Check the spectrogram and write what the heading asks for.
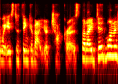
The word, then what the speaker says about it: chakra: lead you through a chakra or chakra however people like to pronounce it i've heard both normally i'll say chakra but the sh sound is just fine chakra meditation and if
